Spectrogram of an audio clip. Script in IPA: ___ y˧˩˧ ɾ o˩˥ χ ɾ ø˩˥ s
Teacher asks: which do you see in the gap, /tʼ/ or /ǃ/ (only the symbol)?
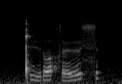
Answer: ǃ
